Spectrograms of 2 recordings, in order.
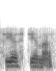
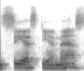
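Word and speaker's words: CSDMS: surface dynamics modeling system you can pronounce it with a soft C so it sounds like systems and it is an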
